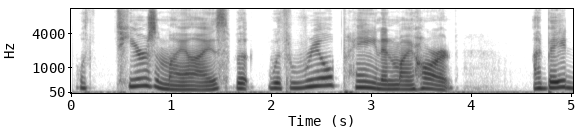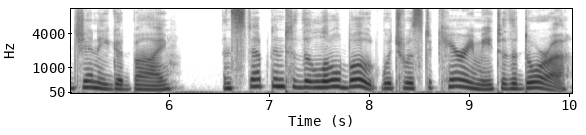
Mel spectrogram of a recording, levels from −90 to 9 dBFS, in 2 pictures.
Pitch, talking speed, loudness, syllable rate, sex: 210 Hz, 185 wpm, -16 LUFS, 4.5 syllables/s, female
